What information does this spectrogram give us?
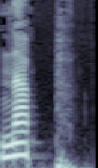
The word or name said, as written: nappe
